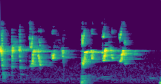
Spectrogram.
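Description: Small birds chirping: a quick run of short, high chirps, with one soft knock a little past a second in.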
